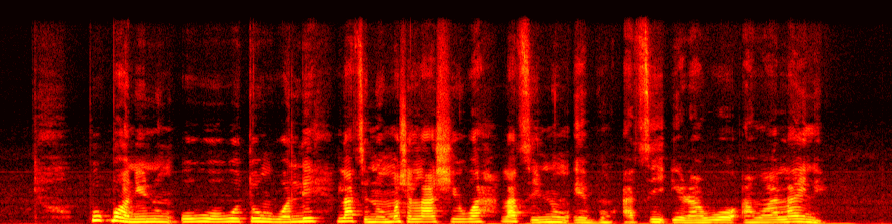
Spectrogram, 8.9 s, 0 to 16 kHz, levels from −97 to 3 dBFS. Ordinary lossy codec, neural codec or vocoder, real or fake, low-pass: none; none; real; 14.4 kHz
